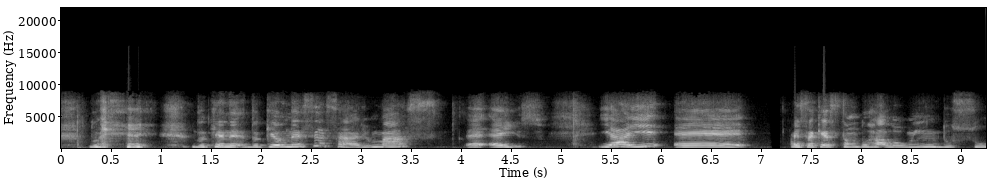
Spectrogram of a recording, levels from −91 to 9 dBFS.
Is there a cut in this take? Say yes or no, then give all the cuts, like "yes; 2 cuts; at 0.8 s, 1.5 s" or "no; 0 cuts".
yes; 1 cut; at 7.1 s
